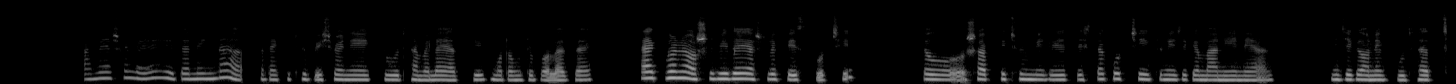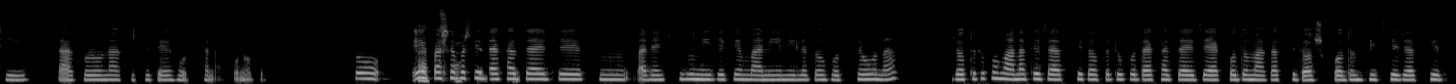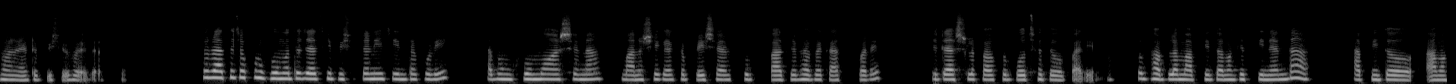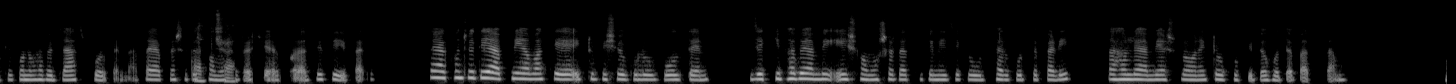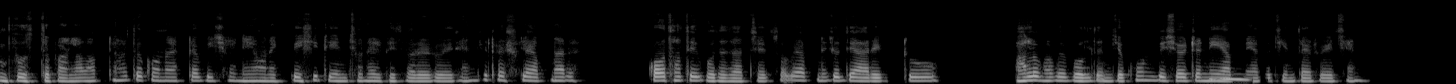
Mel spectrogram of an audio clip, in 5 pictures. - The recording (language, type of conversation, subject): Bengali, advice, নতুন মানুষের সাথে স্বাভাবিকভাবে আলাপ কীভাবে শুরু করব?
- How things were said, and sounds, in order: none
